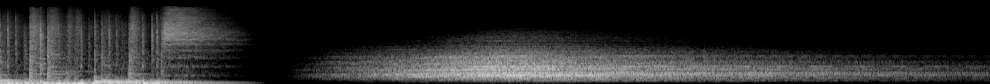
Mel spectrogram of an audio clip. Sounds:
drum kit
bass drum
percussion
drum
cymbal
hi-hat
musical instrument
music

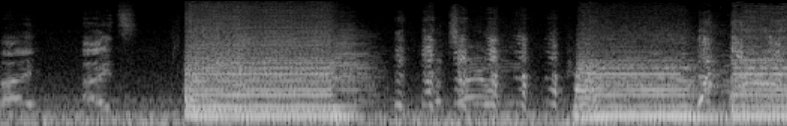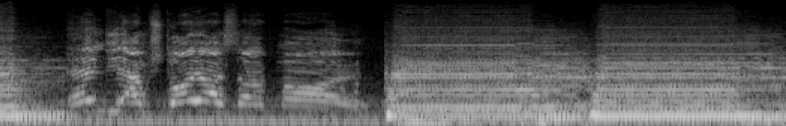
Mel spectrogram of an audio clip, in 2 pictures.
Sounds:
vehicle horn

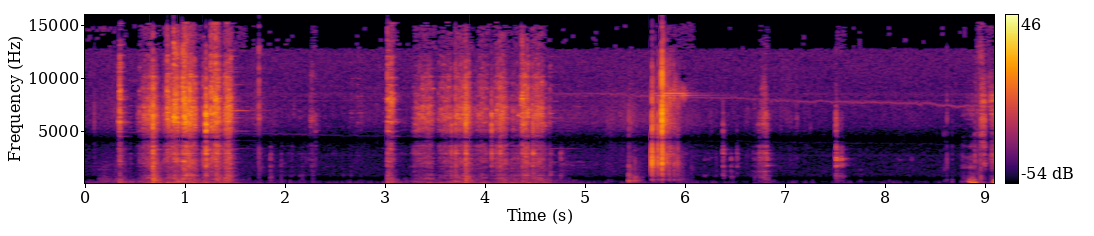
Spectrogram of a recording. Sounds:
rub
filing (rasp)

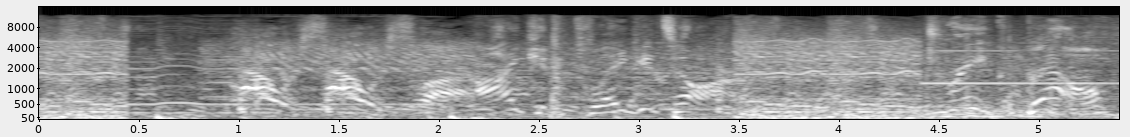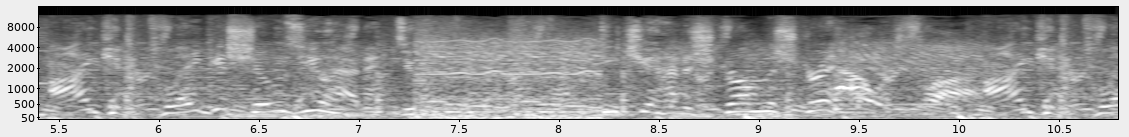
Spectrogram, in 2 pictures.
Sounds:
music
speech

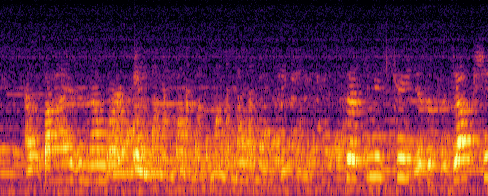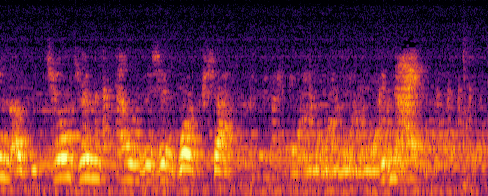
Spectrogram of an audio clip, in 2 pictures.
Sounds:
background music
music
speech

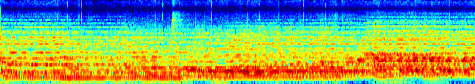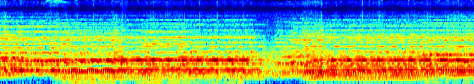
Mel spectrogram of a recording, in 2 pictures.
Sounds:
electronic organ
keyboard (musical)
organ

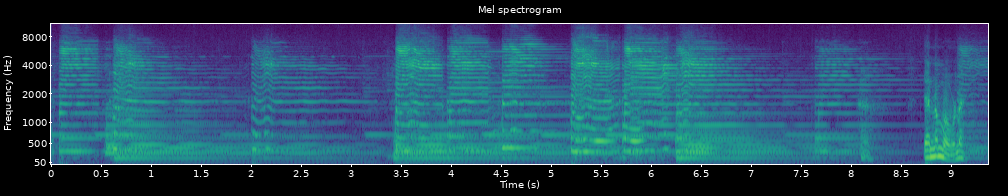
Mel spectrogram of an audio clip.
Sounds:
sitar

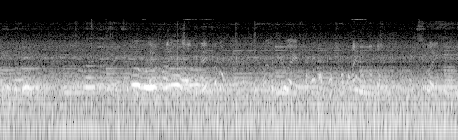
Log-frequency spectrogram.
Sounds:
music
speech
vehicle
motorcycle

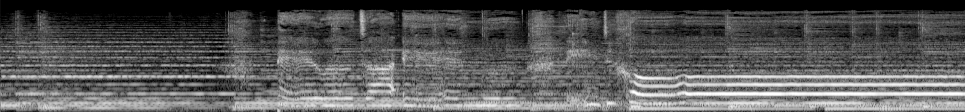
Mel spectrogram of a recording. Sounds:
music

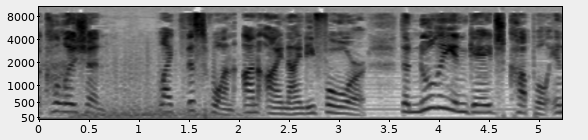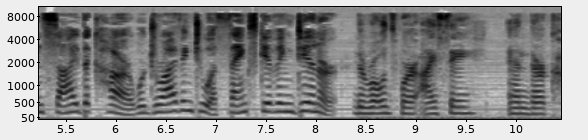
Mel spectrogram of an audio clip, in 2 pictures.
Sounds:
speech

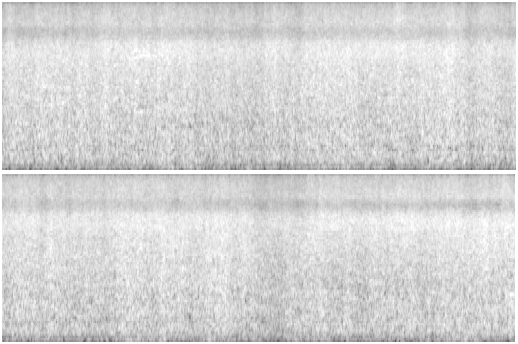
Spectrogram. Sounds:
waterfall

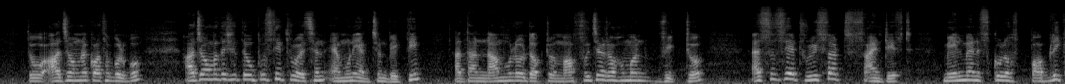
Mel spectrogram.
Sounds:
speech

